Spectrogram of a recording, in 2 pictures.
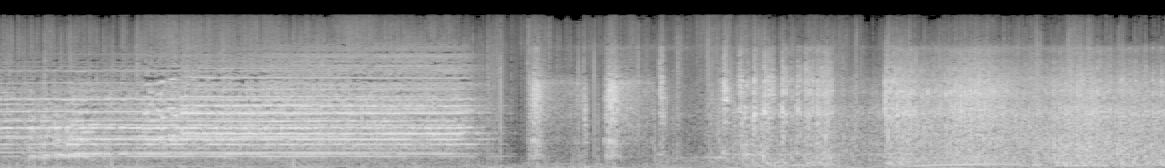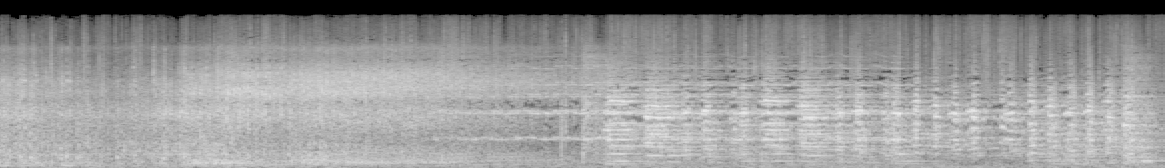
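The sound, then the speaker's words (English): A heavy downpour with rushing, howling wind from a storm over the semi-arid island of Inagua in the West Indies surges loudly for several seconds, framed by stretches of music before and after the storm noise. “caught in the downpour and are fighting their way against the howling wind”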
